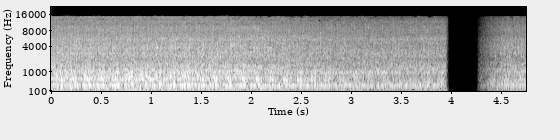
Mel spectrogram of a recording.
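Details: Volvo V70 XC that sat about a year, smoking, spark plug wires previously mixed up, coil wiring straightened; uneven stumbling beat a few times a second under the engine drone: steady misfire at idle, cause not yet found, compression test planned.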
